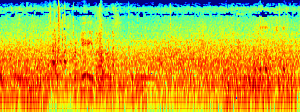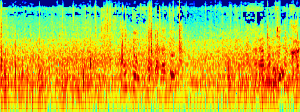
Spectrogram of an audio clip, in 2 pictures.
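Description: A fishing boat's engine running steadily at sea, with scattered knocks on the boat and brief bits of voices.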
